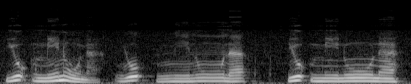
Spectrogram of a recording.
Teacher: الواو ساكنة ما قبلها مضمون، مد طبيعي، أي يعني مد مقدار حركتين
